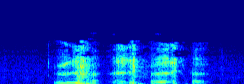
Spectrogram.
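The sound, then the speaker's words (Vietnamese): Hoarse, violent coughing from an old man, four rough, voiced bursts in quick succession that sound strained and throaty, like harsh throat clearing. “Nói tới đó đột nhiên ho sặc sụa.”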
